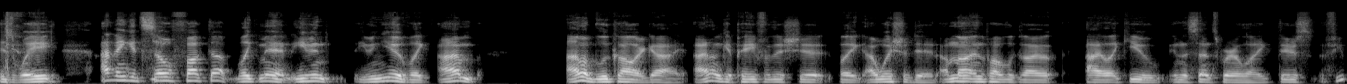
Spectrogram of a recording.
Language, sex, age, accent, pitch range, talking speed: English, male, 20-39, American, 105-125 Hz, 220 wpm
